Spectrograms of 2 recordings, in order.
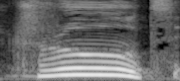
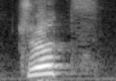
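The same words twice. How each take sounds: First: The vowel is a long oo. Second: The vowel is short, like uh. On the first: The speaker calls it right. "It is a long oo sound" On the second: The speaker calls it wrong. "it is not truth"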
